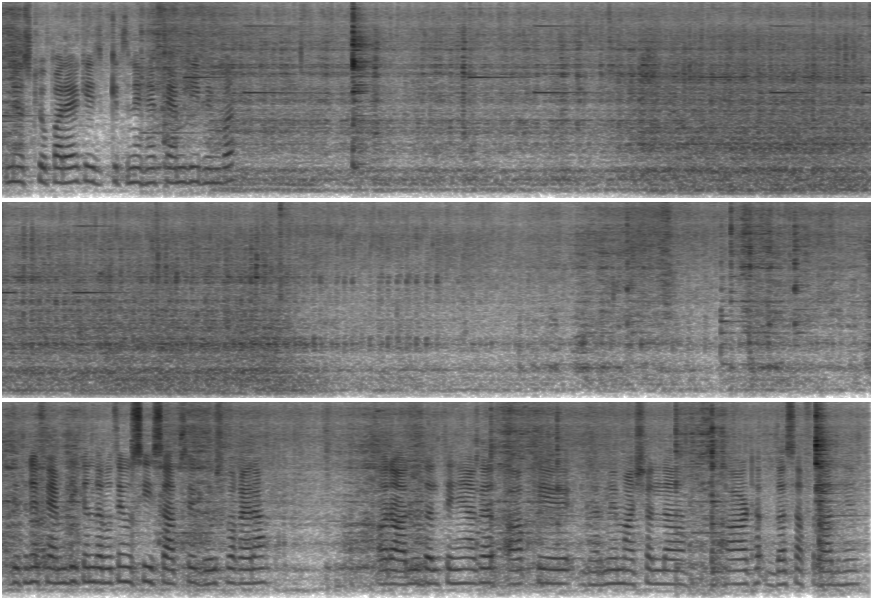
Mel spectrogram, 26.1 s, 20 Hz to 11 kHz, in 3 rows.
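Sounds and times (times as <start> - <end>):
metal spoon scraping a pot: 0.0 - 0.4, 1.2 - 4.9, 13.8 - 26.0
curry sizzling and bubbling in a pot: 1.2 - 26.0.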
